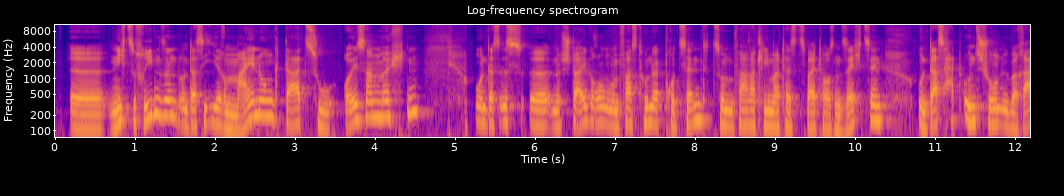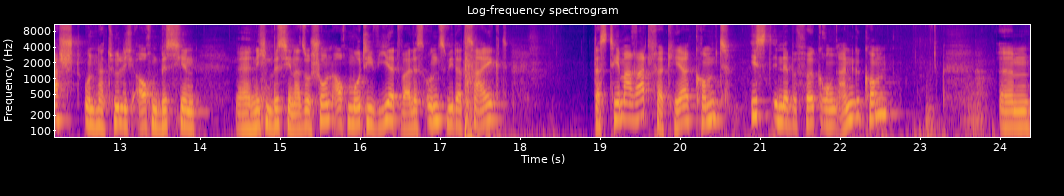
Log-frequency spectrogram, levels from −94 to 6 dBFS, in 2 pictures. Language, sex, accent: German, male, German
